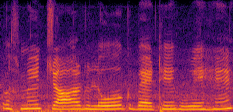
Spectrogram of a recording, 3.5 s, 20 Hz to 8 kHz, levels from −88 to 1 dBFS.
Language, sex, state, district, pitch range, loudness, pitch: Hindi, female, Madhya Pradesh, Katni, 230-260 Hz, -15 LUFS, 245 Hz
